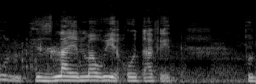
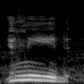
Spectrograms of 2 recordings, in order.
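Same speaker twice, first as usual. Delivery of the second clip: much louder, emphatic; a firm loud jab; sudden loud push; 8 dB louder than usual. Acted. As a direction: hit these words hard to get his attention. Scolding cellmate about anger.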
